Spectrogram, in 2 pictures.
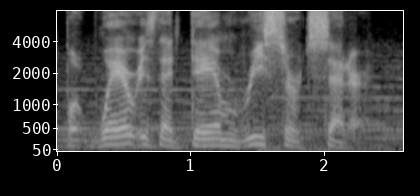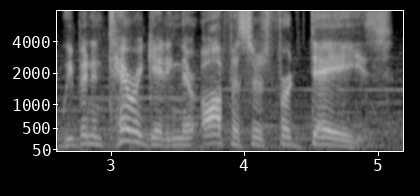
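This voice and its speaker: An actor playing an impatient army general in a war video game, blunt, clipped and demanding. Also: male voice, on the high side, lively intonation, normal speed, music in the background, lightly acted. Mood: impatient, skeptical. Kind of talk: video game cutscene acting.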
